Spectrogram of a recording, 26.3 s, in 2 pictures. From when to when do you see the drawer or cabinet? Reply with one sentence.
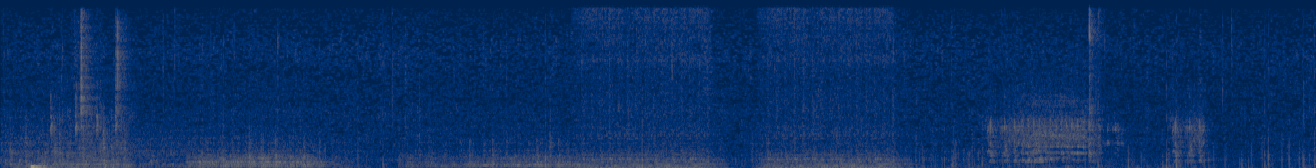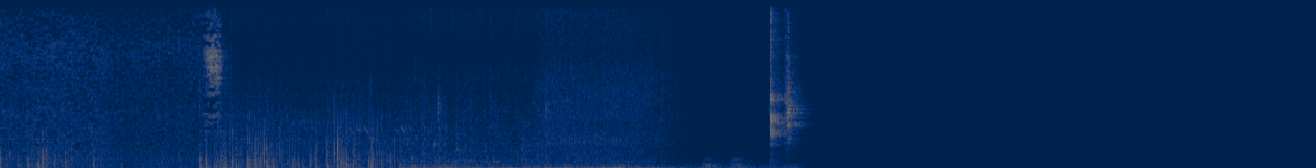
The drawer or cabinet can't be heard in this clip.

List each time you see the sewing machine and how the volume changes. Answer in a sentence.
You can hear the sewing machine from 0.0 to 12.1 s, at a steady volume.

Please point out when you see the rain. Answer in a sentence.
The rain can be heard from 0.0 to 20.1 s.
